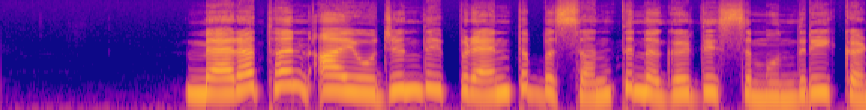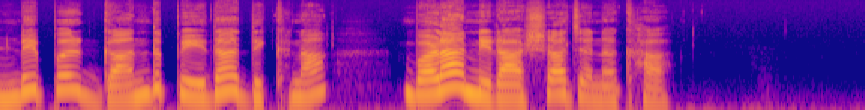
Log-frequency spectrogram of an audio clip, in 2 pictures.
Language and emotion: Dogri, sad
